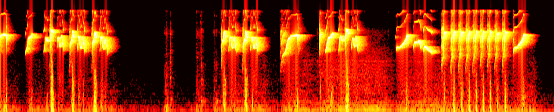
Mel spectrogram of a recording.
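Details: Energetic brown-throated sunbird song delivered loudly in 'tembakan' style: groups of short high chirps separated by brief pauses, ending in a fast buzzy trill of very high notes.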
